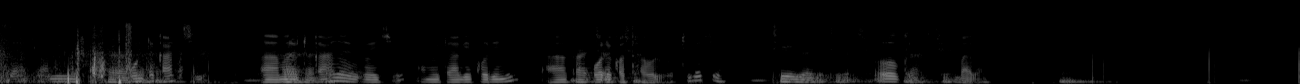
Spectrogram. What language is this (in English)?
Bangla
